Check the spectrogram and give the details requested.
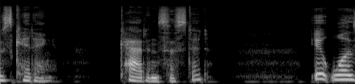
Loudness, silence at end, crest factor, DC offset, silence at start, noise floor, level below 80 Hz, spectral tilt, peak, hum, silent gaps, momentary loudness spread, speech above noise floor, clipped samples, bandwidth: -24 LUFS; 0 s; 20 dB; under 0.1%; 0 s; -64 dBFS; -72 dBFS; -4 dB/octave; -6 dBFS; none; none; 12 LU; 41 dB; under 0.1%; 17 kHz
